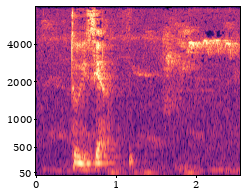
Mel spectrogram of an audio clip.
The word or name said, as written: tuizia'a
